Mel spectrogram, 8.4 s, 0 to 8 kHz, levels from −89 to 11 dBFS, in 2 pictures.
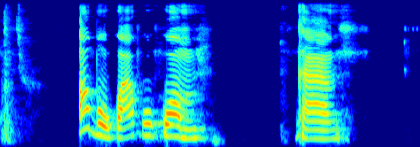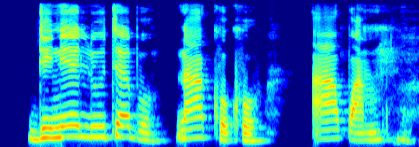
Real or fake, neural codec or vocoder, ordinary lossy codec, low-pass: real; none; none; 7.2 kHz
